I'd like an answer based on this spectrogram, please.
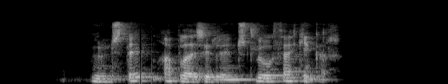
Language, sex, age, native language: Icelandic, male, 40-49, Icelandic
